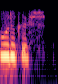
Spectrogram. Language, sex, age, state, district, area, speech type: Kashmiri, female, 18-30, Jammu and Kashmir, Ganderbal, rural, conversation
